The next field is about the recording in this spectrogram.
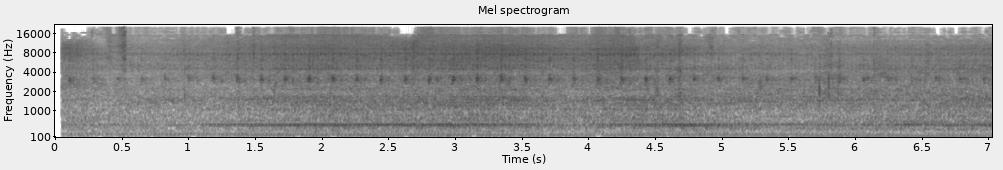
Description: I was a bit worried about the ticking noise the N54 produced. From my research it turns out that the car is a bit noisy from the injectors and normal.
